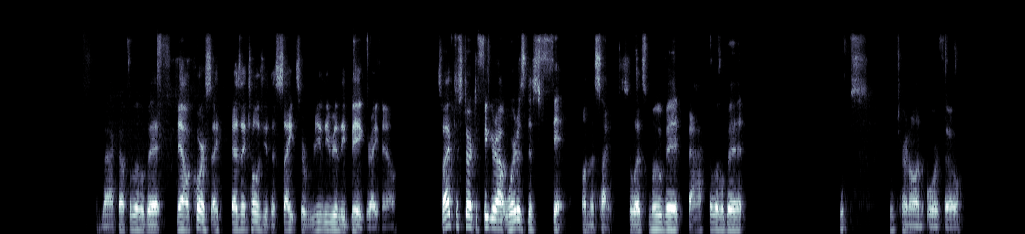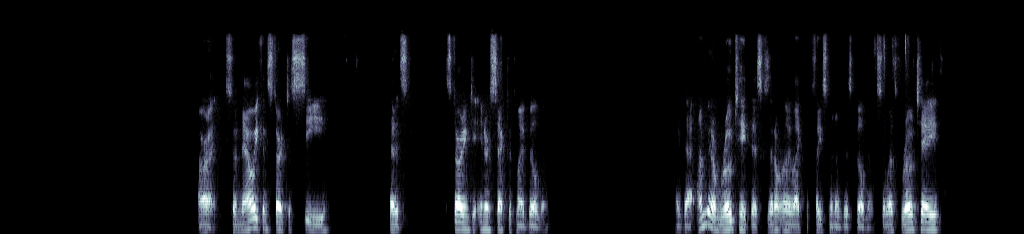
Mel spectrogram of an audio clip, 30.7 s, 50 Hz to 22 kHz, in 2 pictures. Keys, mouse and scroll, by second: 0.0-1.3 typing, 0.5 scroll down 1, 0.6 scroll down 4, 0.8-1.2 scroll, 2.6 right click, 2.8-3.6 scroll, 3.3-4.1 typing, 5.6 right click, 5.7 Escape, 6.9 middle click, 7.1 middle click, 8.4 click, 9.4-9.8 typing, 11.2 click, 14.8 click, 18.1 F15, 21.0 click, 21.8 scroll, 22.6 scroll, 25.2 scroll up 5, 27.1 right click, 27.6 scroll down 3, 29.2-30.4 typing, 30.1 Return.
